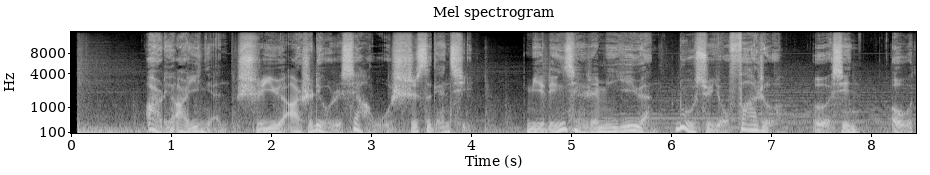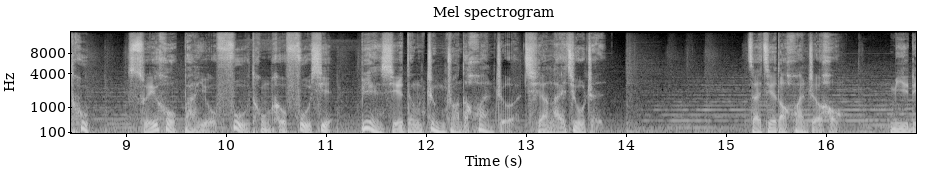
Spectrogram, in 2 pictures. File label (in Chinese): 男 新闻 紧张新闻汇报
